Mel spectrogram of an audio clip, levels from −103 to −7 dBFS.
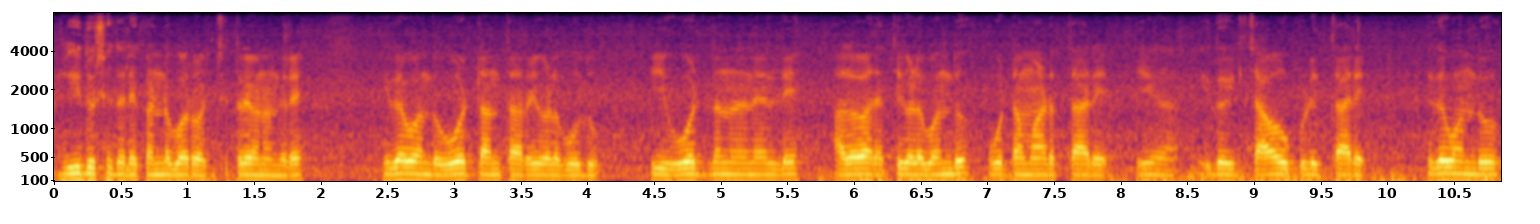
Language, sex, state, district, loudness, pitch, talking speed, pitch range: Kannada, male, Karnataka, Bijapur, -17 LUFS, 100 Hz, 135 wpm, 95-105 Hz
